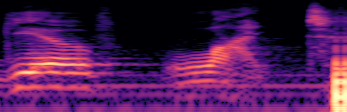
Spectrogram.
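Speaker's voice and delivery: to give light drawn out very slowly; slow and deliberate. Shown as a demonstration. Preacher spelling out the meaning, very slowly. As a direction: linger on each word of to give light. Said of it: "literally means".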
